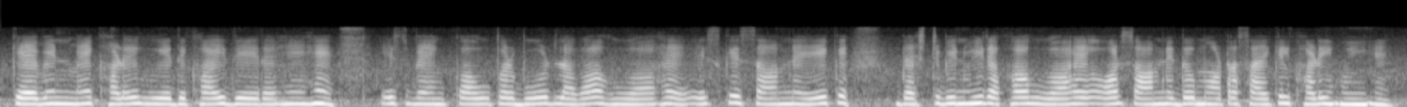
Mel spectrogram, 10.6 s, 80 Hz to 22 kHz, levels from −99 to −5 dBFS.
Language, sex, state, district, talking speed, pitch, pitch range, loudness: Hindi, female, Uttarakhand, Tehri Garhwal, 175 wpm, 210 Hz, 205-220 Hz, -14 LUFS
